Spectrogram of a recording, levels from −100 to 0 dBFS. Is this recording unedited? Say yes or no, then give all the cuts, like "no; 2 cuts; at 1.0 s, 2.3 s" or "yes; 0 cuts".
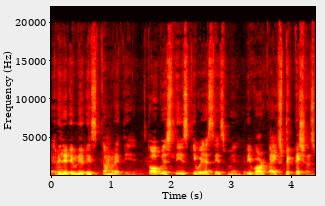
yes; 0 cuts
